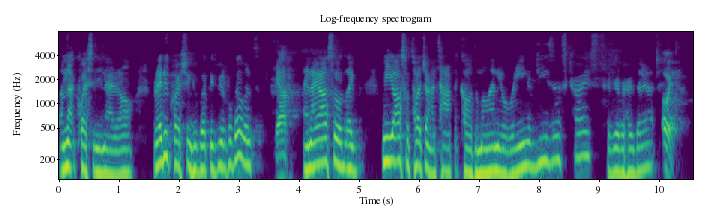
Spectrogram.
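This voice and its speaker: A man with a somewhat breathy, fairly high voice speaks at a very fast pace with ordinary pitch variation. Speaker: old-world architecture enthusiast. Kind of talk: casual interview talk. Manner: rambling, stumbling over words.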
